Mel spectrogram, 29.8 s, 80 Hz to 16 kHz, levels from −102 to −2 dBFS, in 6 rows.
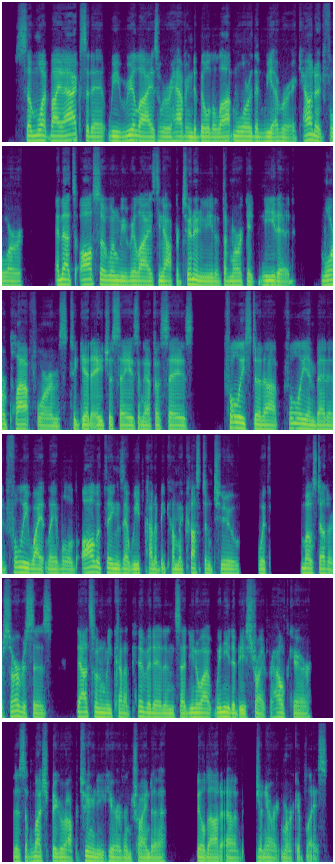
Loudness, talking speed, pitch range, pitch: -22 LUFS, 185 wpm, 100-115 Hz, 105 Hz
